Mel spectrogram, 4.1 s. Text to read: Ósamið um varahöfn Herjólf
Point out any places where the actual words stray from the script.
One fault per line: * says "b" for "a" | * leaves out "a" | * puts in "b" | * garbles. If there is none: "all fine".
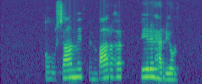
* puts in "fyrir"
